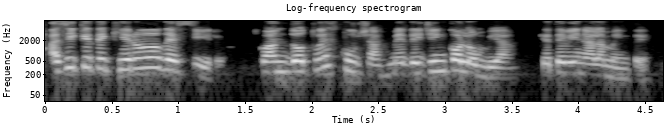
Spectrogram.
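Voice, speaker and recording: A woman's voice: on the high side, very animated, moderate pace, a bit bright, slight background noise. A woman hosting an interview, asking questions and making admiring remarks.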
